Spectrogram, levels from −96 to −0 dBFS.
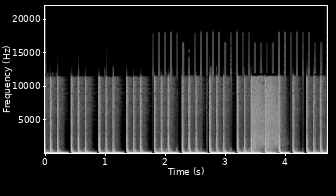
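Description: From 1.8 s to the end, the resampler restarted on every block. Each 100 ms block was converted without its neighbouring samples, leaving edge errors heard as 10 Hz ticking under the sound.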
